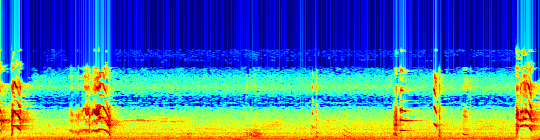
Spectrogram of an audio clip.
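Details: Scattered parrot chirps: a loud harsh pair at the start, a long gap with faint sounds, then several short sharp chirps and a final loud call.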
